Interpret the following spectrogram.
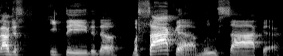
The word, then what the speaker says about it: moussaka: Uh, otherwise, I'll just eat the the musaka. Musaka, not musuka, musaka.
